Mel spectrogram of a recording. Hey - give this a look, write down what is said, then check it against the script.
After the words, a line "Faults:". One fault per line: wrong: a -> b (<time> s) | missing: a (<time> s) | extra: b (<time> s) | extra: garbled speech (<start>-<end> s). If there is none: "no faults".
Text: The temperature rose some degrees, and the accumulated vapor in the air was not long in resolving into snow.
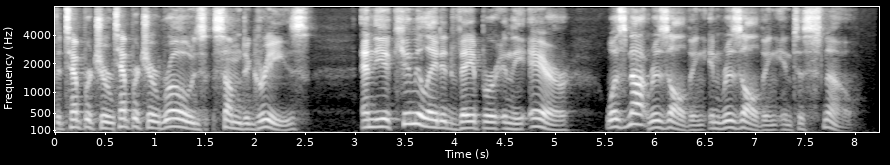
The temperature temperature rose some degrees, and the accumulated vapor in the air was not resolving in resolving into snow.
Faults:
extra: temperature (0.6 s)
wrong: long -> resolving (6.0 s)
